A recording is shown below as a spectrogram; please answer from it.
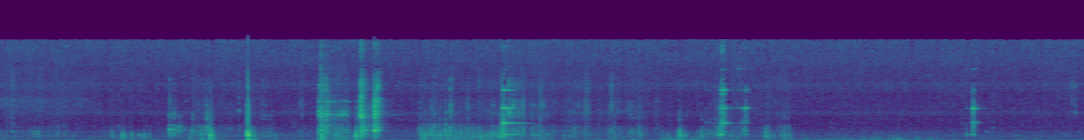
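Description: Cardboard packaging handled and pulled open while the parts of a boxed hydraulic car jack are taken out: a string of knocks and rustles, with a couple of short metallic clinks that ring briefly about five and seven seconds in.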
